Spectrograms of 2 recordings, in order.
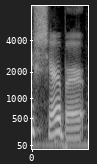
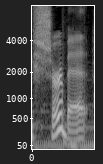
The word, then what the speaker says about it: sherbet: Many say sherbet, but it's actually sherbet. It's like saying share and bit together.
